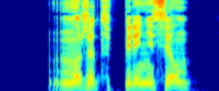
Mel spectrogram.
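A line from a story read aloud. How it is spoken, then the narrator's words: Hesitant suggestion. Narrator (Russian): неуверенно предложил Денис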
